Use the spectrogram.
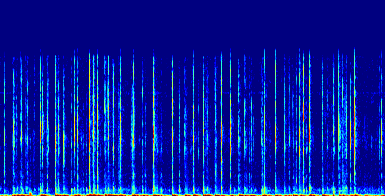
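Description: Fingertips of both hands type fast and densely on a slim computer keyboard with plastic keys and a grey frame. A rapid, continuous stream of short, crisp clicks over a soft low thump from each keystroke runs throughout, with brief bright clacks and almost no ring after each tap.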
